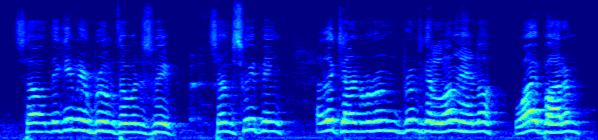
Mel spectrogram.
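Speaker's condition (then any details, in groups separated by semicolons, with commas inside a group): Traumatic brain injury; occupational therapy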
